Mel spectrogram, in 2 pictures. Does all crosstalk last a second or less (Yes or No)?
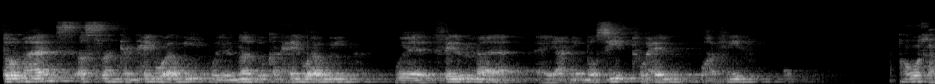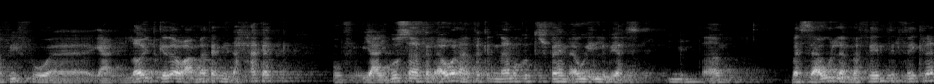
Yes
